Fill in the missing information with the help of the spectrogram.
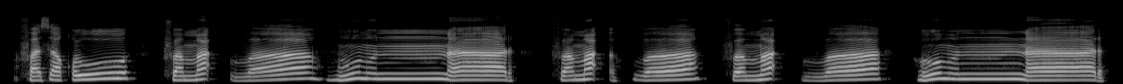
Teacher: واو کو کھینچیں گے اور اس کے بعد میم کو جب نون کے ساتھ ملانا ہے تو نون مشدد ہے، نون پر ہم نے غنہ کے ساتھ نون کو کھینچنا ہے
